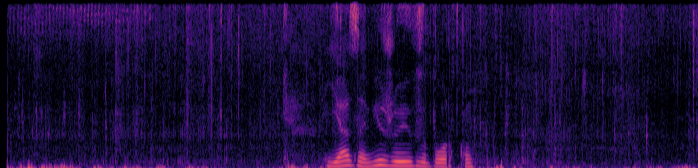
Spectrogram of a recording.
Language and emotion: Russian, neutral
